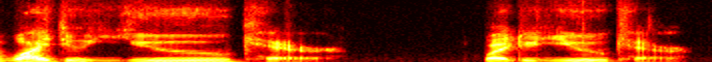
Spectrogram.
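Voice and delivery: slow, gentle genuine question; curious tone. Shown as a demonstration. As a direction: ask it with real curiosity. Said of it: "rephrase it so the tonality sounds right".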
